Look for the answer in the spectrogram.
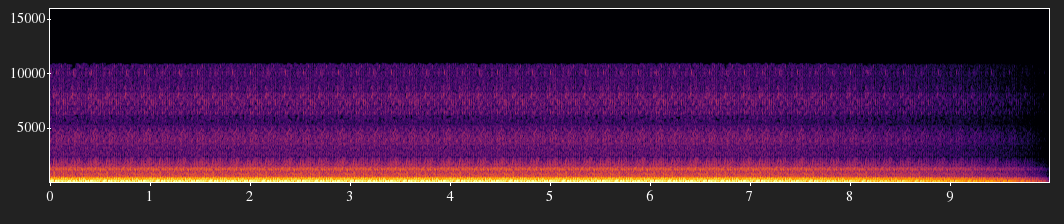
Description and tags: bus growl
Sound is a short, looped vocal "growl" attempting to emulate the sound of a stationary buses engine.
echo, growl, loop, voice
